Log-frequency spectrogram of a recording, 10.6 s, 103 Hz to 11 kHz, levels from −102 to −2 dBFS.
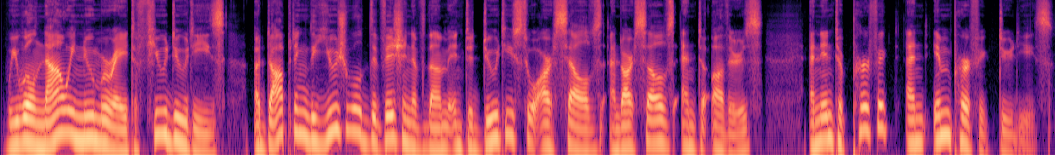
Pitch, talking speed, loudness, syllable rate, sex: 140 Hz, 160 wpm, -20 LUFS, 5.3 syllables/s, male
